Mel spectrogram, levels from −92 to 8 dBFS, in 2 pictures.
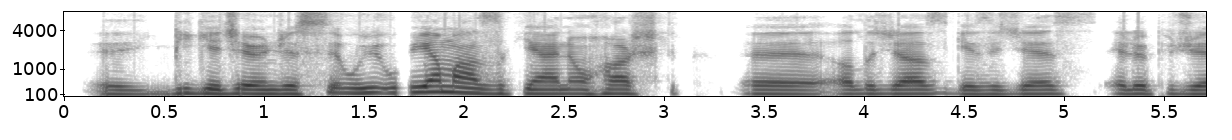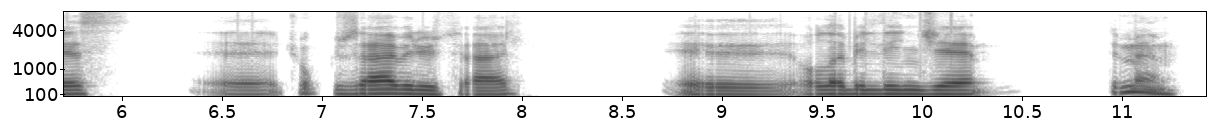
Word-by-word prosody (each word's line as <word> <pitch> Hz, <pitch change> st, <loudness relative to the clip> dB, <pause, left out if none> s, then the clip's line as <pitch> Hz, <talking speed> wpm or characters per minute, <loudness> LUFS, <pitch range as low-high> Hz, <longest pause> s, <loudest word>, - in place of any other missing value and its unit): eee, 130 Hz, -1 st, -3 dB, 0.2 s
bir 155 Hz, 0 st, -1 dB
gece 145 Hz, -1 st, +5 dB
öncesi 140 Hz, +2 st, +1 dB
uyu 165 Hz, +1 st, +2 dB
uyuyamazdık. 175 Hz, -7 st, +5 dB
Yani 145 Hz, 0 st, +2 dB
o -, -, +1 dB
harçlık, 140 Hz, 0 st, -2 dB, 0.3 s
ııı, 135 Hz, -2 st, 0 dB
alacağız, 140 Hz, +2 st, 0 dB
gezeceğiz, 135 Hz, +1 st, -3 dB
el 140 Hz, 0 st, -2 dB
öpeceğiz. 135 Hz, -1 st, -2 dB, 0.4 s
Eee, 125 Hz, 0 st, -9 dB
çok 150 Hz, -, -12 dB
güzel 145 Hz, +2 st, +3 dB
bir 145 Hz, -, +2 dB
ritüel, 125 Hz, -1 st, -2 dB, 0.8 s
eee, 115 Hz, -1 st, -5 dB
olabildiğince, 135 Hz, -1 st, 0 dB, 0.6 s
değil 185 Hz, +2 st, -3 dB
mi? 135 Hz, -2 st, -7 dB
140 Hz, 120 wpm, -24 LUFS, 130-145 Hz, 0.8 s, gece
